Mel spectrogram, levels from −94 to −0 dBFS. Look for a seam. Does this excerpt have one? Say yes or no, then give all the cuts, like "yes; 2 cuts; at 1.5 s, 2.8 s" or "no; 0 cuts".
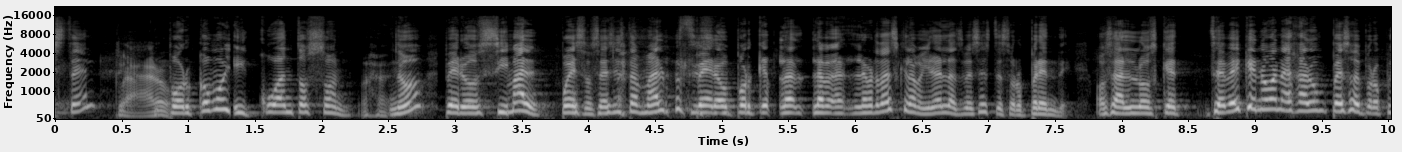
yes; 5 cuts; at 1.3 s, 2.9 s, 3.4 s, 5.4 s, 7.7 s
